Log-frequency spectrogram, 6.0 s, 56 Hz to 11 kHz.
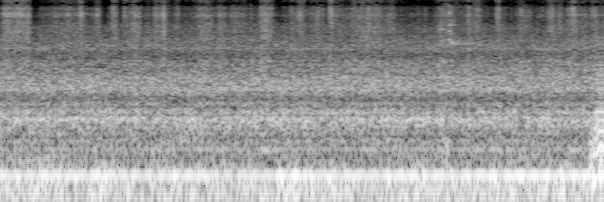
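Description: Faint scratchy rubbing of a paper napkin wiping the clear film of a resin 3D printer's vat, over a steady low hum.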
